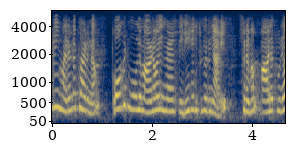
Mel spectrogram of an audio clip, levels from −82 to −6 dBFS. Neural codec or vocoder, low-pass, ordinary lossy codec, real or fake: codec, 44.1 kHz, 1.7 kbps, Pupu-Codec; 5.4 kHz; none; fake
